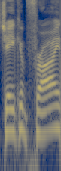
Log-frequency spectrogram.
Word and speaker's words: Frey: In Minneapolis, Governor Walls and Mayor Fry, they instead choose Is that how you pronounce his name? Fry is Jacob Fry, not Jacob Frey.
